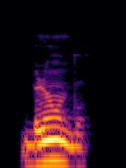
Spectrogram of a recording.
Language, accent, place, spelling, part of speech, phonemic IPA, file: French, France, Lyon, blonde, adjective / noun, /blɔ̃d/, LL-Q150 (fra)-blonde.wav
- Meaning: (adjective) feminine singular of blond; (noun) 1. blonde, female with blonde hair 2. light beer 3. girlfriend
